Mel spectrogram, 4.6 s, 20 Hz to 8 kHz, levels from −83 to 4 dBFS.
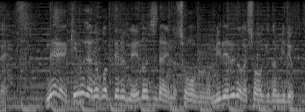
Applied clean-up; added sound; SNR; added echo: none; none; none; none.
